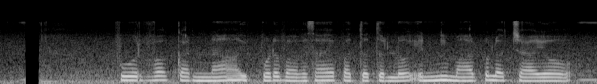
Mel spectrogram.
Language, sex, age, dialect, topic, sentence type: Telugu, female, 25-30, Utterandhra, agriculture, statement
